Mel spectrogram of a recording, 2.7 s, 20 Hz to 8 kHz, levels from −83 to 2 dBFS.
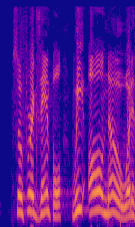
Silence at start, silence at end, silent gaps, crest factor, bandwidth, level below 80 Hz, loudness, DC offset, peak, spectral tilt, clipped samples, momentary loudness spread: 0.25 s; 0 s; none; 12 dB; 7.6 kHz; -62 dBFS; -24 LUFS; under 0.1%; -12 dBFS; -6 dB/octave; under 0.1%; 5 LU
